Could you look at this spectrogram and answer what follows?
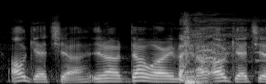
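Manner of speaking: acted laughing, giggly, easygoing, reassuring tone. Retelling a reply to a heckling dancer: imitating own giggling reply. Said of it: "I was just kind of, like, giggling".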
